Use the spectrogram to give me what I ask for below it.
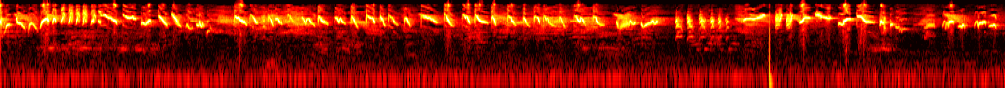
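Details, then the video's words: Orange-headed thrush, known locally as pelci, delivering its main song: a dense, continuous stream of high, quick slurred whistles and chips, steady for ten seconds, one sharp click near the end. "kicau main burung pelci"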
